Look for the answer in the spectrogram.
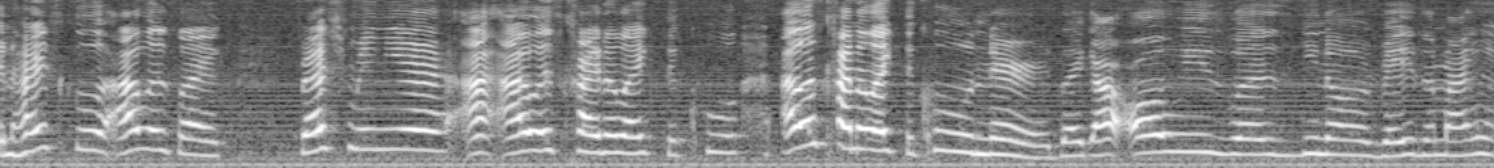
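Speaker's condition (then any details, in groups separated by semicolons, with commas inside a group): Cerebral palsy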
